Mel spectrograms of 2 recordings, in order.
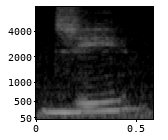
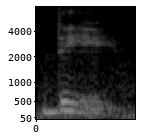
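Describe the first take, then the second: First: The syllable begins with a soft 'j' sound. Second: The syllable begins with a plain hard 'd'. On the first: "we might hear G or D" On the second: "we might hear G or D"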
